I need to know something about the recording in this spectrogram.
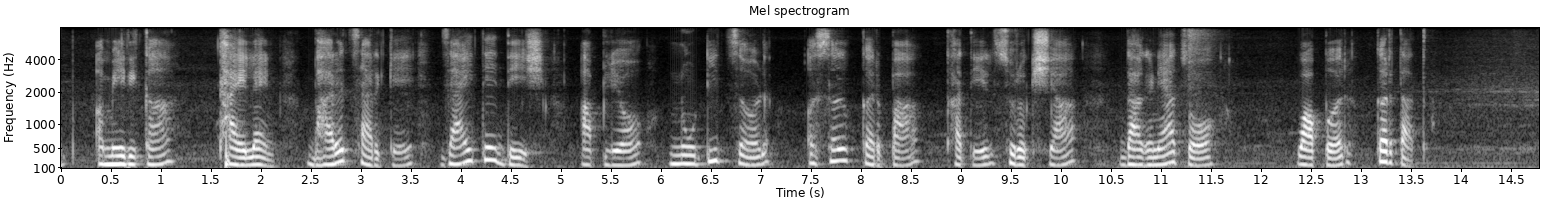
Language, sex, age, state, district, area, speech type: Goan Konkani, female, 18-30, Goa, Salcete, urban, read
